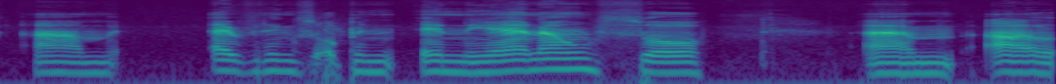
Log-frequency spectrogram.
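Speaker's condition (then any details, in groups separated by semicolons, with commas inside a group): Cerebral palsy; tight muscles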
